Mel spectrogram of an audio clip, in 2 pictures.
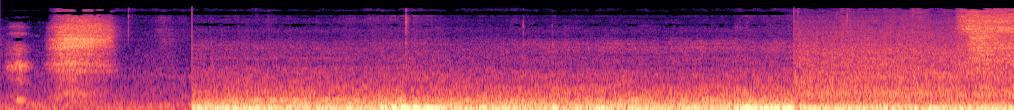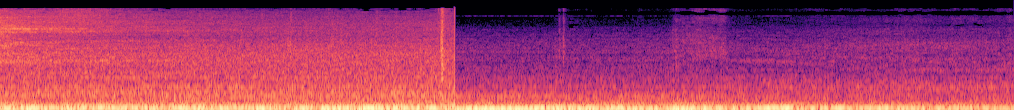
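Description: A car rumbles steadily along a road.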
